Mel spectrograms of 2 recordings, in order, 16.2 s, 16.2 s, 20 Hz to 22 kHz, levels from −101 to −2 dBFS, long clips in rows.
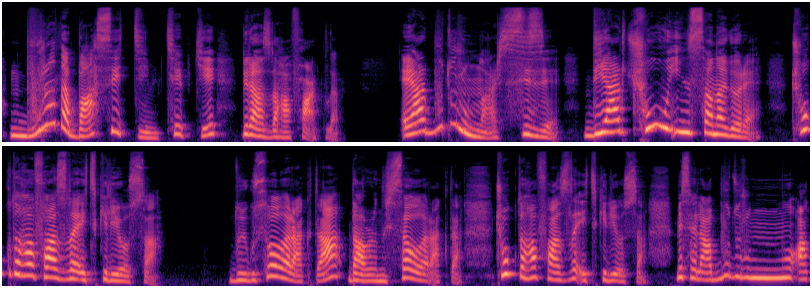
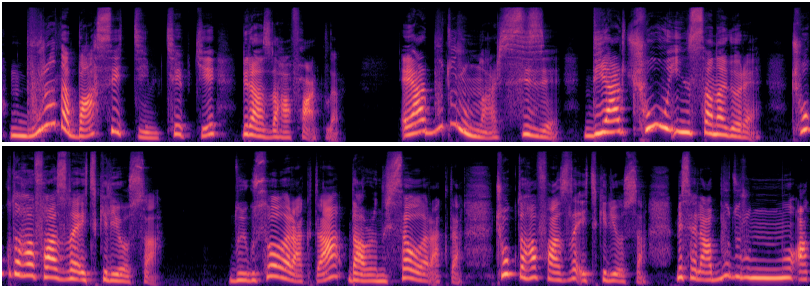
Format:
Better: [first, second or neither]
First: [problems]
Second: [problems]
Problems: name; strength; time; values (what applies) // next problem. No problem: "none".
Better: neither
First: none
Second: none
